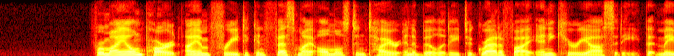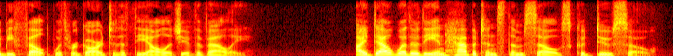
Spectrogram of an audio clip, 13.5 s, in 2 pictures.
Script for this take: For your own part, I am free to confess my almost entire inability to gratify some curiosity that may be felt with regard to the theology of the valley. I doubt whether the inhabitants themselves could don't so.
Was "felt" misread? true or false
false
